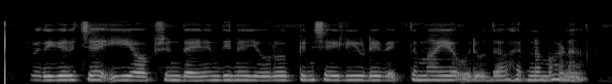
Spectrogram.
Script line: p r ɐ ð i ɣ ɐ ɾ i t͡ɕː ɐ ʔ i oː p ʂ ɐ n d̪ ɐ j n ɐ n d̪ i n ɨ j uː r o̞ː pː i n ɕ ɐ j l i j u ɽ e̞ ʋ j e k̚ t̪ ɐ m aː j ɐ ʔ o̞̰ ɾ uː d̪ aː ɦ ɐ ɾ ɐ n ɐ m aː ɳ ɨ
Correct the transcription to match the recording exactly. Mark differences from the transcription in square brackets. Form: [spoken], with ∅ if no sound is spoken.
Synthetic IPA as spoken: p r ɐ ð i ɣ ɐ ɾ i t͡ɕː ɐ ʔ [iː] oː p ʂ ɐ n d̪ ɐ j n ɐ n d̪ i n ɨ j uː r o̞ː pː i n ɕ ɐ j l i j u ɽ e̞ ʋ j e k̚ t̪ ɐ m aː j ɐ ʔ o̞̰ ɾ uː d̪ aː ɦ ɐ ɾ ɐ [ɳ] ɐ m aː ɳ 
